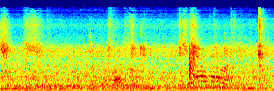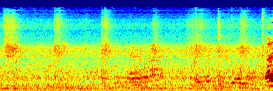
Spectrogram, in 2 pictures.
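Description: Faint background talk and room noise, with a few sharp clicks, the loudest about four seconds in.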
